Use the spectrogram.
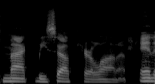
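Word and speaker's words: McBee: It's about a a small town that's one square mile called I would pronounce this McB mcbe, but they refer to it as Macbby, South Carolina.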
